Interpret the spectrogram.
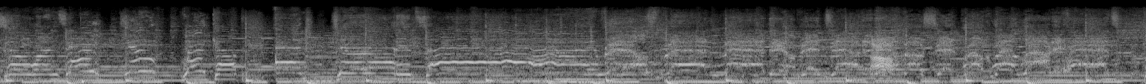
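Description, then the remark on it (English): A loud, dense, happy-sounding metal song with harsh screamed vocals over bright, distorted, non-downtuned guitars, two guitars separated to left and right, and steady drums, the full band playing continuously without a break. “Those are metal screams on top of like non-downtuned guitar.”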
